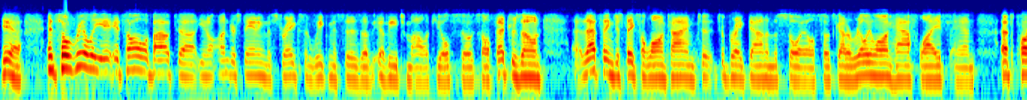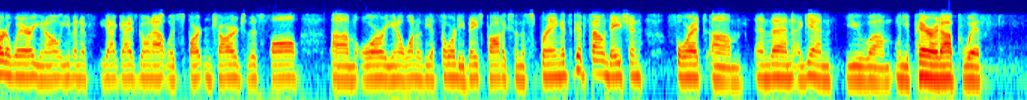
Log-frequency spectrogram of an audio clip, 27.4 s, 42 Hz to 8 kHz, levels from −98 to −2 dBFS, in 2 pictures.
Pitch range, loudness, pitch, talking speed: 125-145 Hz, -20 LUFS, 135 Hz, 200 wpm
